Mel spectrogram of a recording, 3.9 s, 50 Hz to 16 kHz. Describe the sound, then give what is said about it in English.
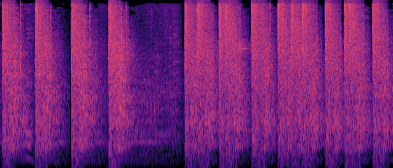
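Gunshots fired by police officers at a man beside a house, a loud, rapid series of many sharp cracks in slightly irregular succession, with one brief pause partway through. “5-7 shots fired, 7-8 down.”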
